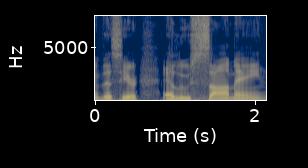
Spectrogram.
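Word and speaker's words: ἐλυσάμην: I'm going to just give a little pronunciation of this here. Elusamein, right?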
